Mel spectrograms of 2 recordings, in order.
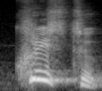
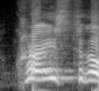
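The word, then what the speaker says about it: Christ: 크라이스트가 뭘까요? 예수를 크라이스트라 그래. 지저스 크라이스트라 그러죠. 됐습니까? 어 그니까 그걸 줄여서 우리 우리 식으로 이제 발음이 우리가 줘도 안 되니까 크리스트라 그러는 거고 원래는 크라이스트 크라이스트 그러니까 예수님 탄생보다 이전이다.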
